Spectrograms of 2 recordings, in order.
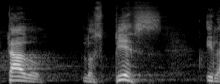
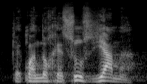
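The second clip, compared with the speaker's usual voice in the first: ordinary talk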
